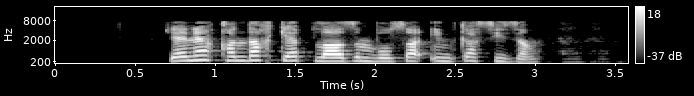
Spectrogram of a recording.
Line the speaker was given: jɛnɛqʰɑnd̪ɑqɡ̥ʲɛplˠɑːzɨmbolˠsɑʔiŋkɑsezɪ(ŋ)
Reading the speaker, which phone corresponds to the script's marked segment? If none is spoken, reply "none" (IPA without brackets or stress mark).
ŋ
